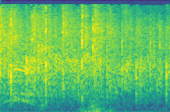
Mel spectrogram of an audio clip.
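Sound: audience cheering and applause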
